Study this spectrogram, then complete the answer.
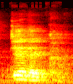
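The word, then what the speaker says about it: צדקה: 여기 공이의 히브리어 발음은요. 제데카입니다. 뭐라고요? 제데카.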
